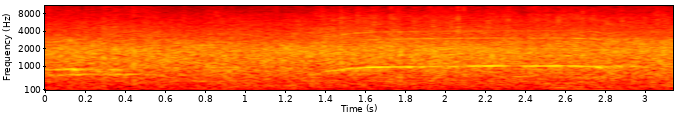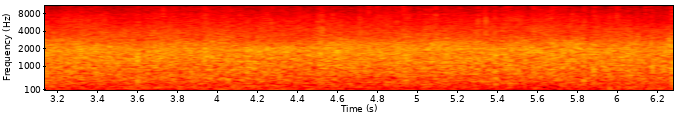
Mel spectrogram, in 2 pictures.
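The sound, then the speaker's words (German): Sustained applause from a large audience, a dense, steady wash of clapping at constant loudness throughout, with a faint whistle-like tone briefly rising above it. “Jetzt sind wir ja gerade so schön dabei beim Klatschen.”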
